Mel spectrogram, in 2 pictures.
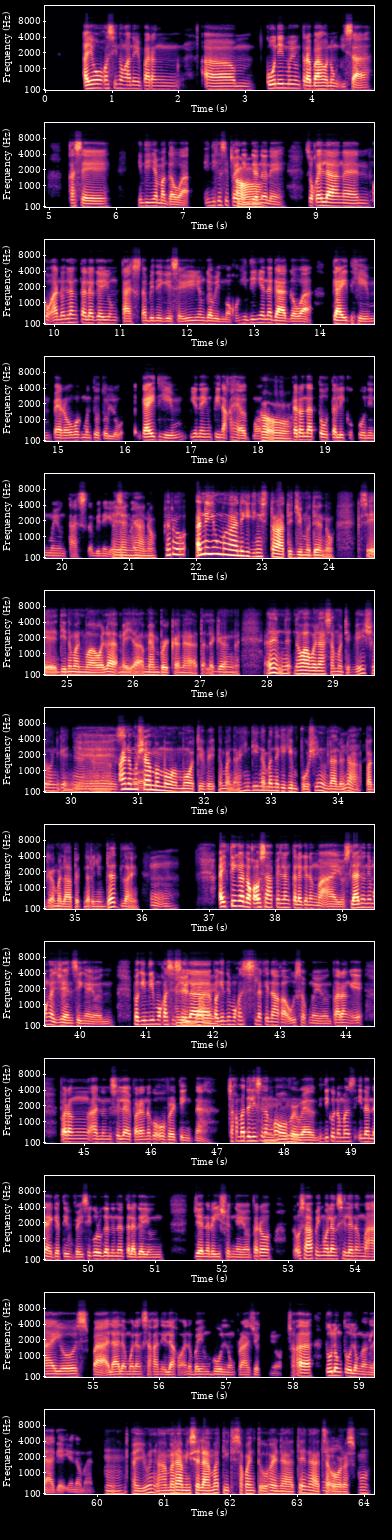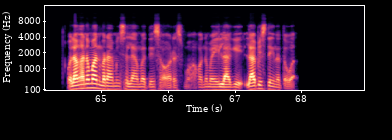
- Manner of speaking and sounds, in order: none
- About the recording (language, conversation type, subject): Filipino, podcast, Paano ka nakikipagtulungan sa ibang alagad ng sining para mas mapaganda ang proyekto?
